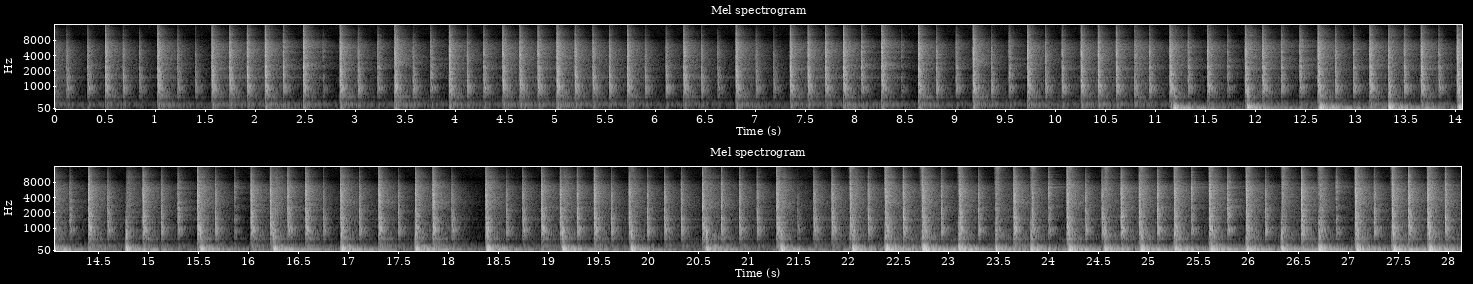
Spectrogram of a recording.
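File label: drum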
